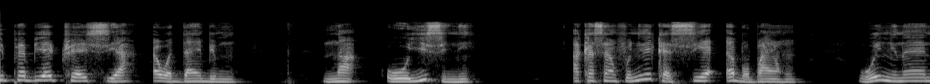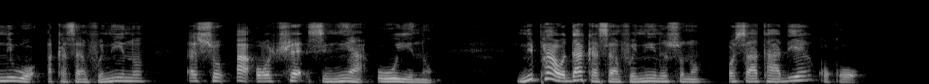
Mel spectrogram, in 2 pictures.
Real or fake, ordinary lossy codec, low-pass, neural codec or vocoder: real; AAC, 48 kbps; 7.2 kHz; none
